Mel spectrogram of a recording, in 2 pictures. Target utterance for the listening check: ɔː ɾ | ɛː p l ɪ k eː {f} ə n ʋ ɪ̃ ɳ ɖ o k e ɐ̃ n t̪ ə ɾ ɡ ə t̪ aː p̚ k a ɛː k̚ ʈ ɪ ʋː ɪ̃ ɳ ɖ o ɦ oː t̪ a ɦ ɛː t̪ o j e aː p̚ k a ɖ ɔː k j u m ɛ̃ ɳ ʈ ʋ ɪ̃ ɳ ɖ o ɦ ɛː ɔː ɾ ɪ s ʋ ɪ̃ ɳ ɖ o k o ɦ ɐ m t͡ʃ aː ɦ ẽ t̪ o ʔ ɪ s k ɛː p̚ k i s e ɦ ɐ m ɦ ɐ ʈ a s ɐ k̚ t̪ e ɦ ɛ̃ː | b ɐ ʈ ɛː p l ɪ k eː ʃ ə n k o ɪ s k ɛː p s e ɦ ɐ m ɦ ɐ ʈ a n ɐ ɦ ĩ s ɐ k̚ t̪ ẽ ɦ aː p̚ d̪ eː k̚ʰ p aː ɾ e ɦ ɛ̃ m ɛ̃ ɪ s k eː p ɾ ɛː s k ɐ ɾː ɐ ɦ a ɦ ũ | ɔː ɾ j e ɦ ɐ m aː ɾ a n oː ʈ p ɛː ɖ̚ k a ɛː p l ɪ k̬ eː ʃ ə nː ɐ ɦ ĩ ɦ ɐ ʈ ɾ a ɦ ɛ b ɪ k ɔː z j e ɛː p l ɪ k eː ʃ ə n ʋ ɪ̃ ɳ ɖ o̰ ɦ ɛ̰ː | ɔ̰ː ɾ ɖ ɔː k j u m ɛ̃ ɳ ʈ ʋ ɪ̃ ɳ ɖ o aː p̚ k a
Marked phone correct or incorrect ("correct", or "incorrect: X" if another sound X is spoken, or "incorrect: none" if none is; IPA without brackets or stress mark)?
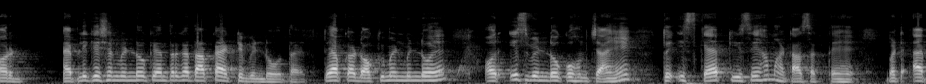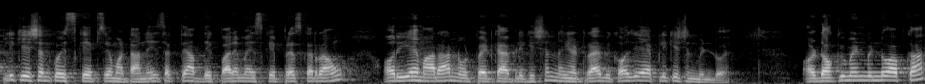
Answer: incorrect: ʃ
